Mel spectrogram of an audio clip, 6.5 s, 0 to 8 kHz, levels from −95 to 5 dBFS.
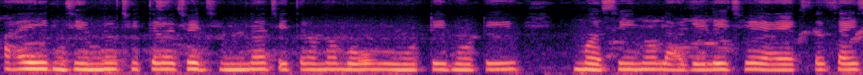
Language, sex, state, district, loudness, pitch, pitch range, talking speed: Gujarati, female, Gujarat, Gandhinagar, -18 LUFS, 235 Hz, 230-245 Hz, 165 wpm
